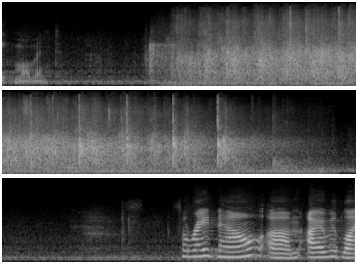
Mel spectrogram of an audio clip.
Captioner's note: applause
